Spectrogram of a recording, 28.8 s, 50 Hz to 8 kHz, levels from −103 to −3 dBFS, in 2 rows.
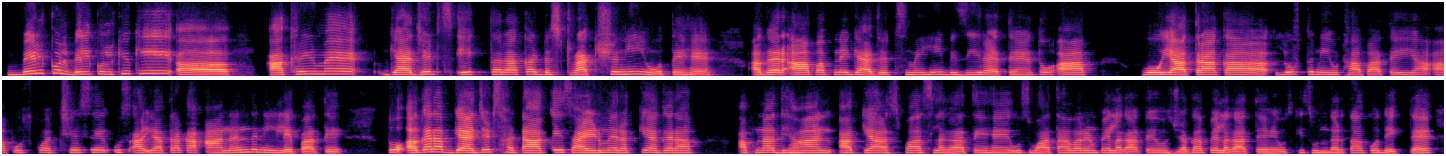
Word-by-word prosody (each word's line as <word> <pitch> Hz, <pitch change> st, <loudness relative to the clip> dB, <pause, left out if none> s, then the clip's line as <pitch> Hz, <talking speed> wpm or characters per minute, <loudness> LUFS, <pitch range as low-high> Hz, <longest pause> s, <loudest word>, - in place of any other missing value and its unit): बिल्कुल, 325 Hz, -, 0 dB
बिल्कुल, 270 Hz, +1 st, -2 dB
क्योंकि 330 Hz, +2 st, -2 dB
अ, -, -, -4 dB, 0.9 s
आखिर 275 Hz, +8 st, +3 dB
में 290 Hz, -1 st, 0 dB, 0.3 s
गैजेट्स 230 Hz, +5 st, +1 dB
एक 240 Hz, +1 st, 0 dB
तरह 240 Hz, -1 st, +3 dB
का 260 Hz, -, +2 dB
डिस्ट्रैक्शन 220 Hz, +2 st, 0 dB
ही 270 Hz, +1 st, -1 dB
होते 190 Hz, -4 st, -4 dB
हैं। 190 Hz, -1 st, -4 dB, 0.4 s
अगर 225 Hz, +4 st, +5 dB
आप 215 Hz, +1 st, +4 dB
अपने 230 Hz, +1 st, -1 dB
गैजेट्स 210 Hz, 0 st, -1 dB
में 220 Hz, -1 st, -4 dB
ही 235 Hz, +3 st, -3 dB
बिज़ी 215 Hz, +2 st, -5 dB
रहते 195 Hz, -2 st, -3 dB
हैं 200 Hz, +1 st, -7 dB
तो 235 Hz, -1 st, -4 dB
आप 210 Hz, 0 st, +2 dB, 0.5 s
वो 225 Hz, 0 st, +5 dB
यात्रा 215 Hz, 0 st, +5 dB
का 215 Hz, -2 st, +3 dB
लुत्फ़ 240 Hz, +4 st, -3 dB
नहीं 230 Hz, -1 st, -4 dB
उठा 215 Hz, -2 st, -3 dB
पाते 190 Hz, +1 st, -5 dB
या 210 Hz, 0 st, -7 dB
आप 210 Hz, +1 st, -5 dB
उसको 220 Hz, +2 st, -10 dB
अच्छे 230 Hz, +2 st, -4 dB
से 250 Hz, 0 st, -2 dB
उस 245 Hz, +1 st, -8 dB
अ, 220 Hz, -, +3 dB
यात्रा 210 Hz, +3 st, -2 dB
का 235 Hz, 0 st, -2 dB, 0.2 s
आनंद 230 Hz, +8 st, -1 dB
नहीं 245 Hz, -5 st, 0 dB
ले 185 Hz, -2 st, +1 dB
पाते। 180 Hz, 0 st, -2 dB, 0.5 s
तो 265 Hz, -, +4 dB, 0.2 s
अगर 275 Hz, +5 st, +5 dB
आप 285 Hz, -5 st, +6 dB
गैजेट्स 255 Hz, +4 st, +5 dB
हटा 220 Hz, -2 st, +4 dB
के 255 Hz, 0 st, +5 dB
साइड 220 Hz, -4 st, +2 dB
में 240 Hz, -1 st, -1 dB
रख 220 Hz, -1 st, -4 dB
के 245 Hz, -, -3 dB
अगर 230 Hz, +1 st, -1 dB
आप 225 Hz, 0 st, -1 dB, 0.4 s
अपना 235 Hz, +3 st, 0 dB
ध्यान 215 Hz, 0 st, 0 dB
आपके 205 Hz, +2 st, 0 dB
आस-पास 210 Hz, +1 st, -2 dB
लगाते 190 Hz, -1 st, -3 dB
हैं, 200 Hz, -1 st, -5 dB
उस 205 Hz, +1 st, -5 dB
वातावरण 210 Hz, +3 st, -2 dB
पे 225 Hz, 0 st, -6 dB
लगाते 190 Hz, -2 st, -3 dB
हैं, 200 Hz, -, -5 dB
उस 200 Hz, -1 st, -5 dB
जगह 190 Hz, +2 st, -3 dB
पे 235 Hz, -, -1 dB
लगाते 185 Hz, -3 st, -2 dB
हैं, 190 Hz, 0 st, -3 dB
उसकी 190 Hz, +4 st, -9 dB
सुंदरता 200 Hz, 0 st, -5 dB
को 225 Hz, 0 st, -6 dB
देखते 180 Hz, -2 st, -6 dB
हैं 205 Hz, +2 st, 0 dB
220 Hz, 160 wpm, -23 LUFS, 200-240 Hz, 0.9 s, आप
